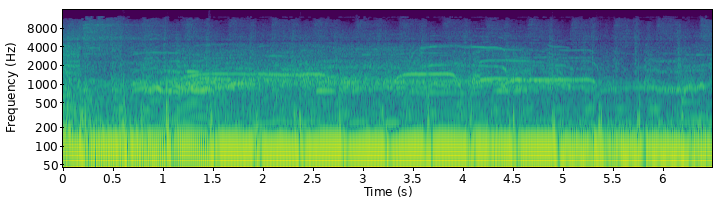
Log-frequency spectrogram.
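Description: Live pop music over a concert PA, recorded from the crowd: a heavy, steady bass under a singer's held, gliding vocal line, with audience whoops and yells.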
